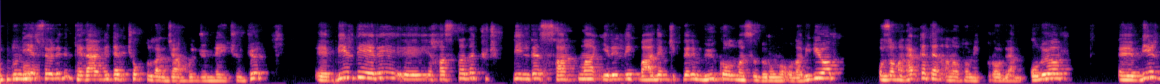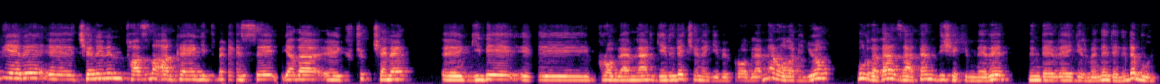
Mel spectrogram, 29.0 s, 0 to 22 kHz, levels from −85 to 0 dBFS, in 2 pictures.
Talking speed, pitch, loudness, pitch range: 110 wpm, 160 Hz, -16 LUFS, 140-180 Hz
